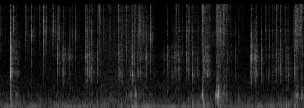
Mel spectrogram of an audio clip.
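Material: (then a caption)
Soap. A utility blade cuts and scrapes crumbly pieces off a solid bar of soap with a red rim and white inside, held in one hand. Quick, dry, bright scraping strokes and crisp little cuts come in uneven bursts, with almost no low end and no ringing after each stroke.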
